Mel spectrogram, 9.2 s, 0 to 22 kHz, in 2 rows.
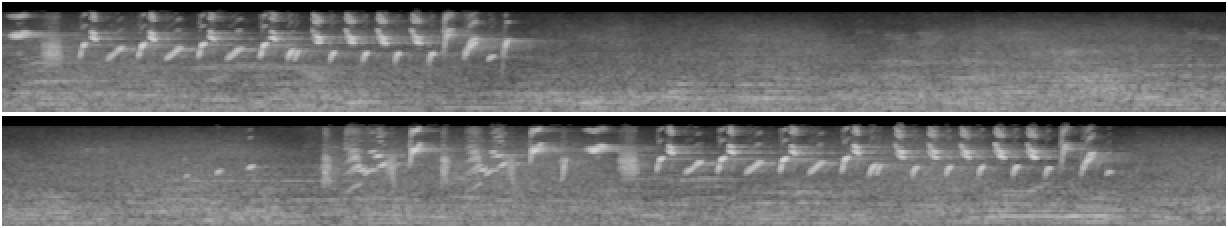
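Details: Competition song of a goldfinch of subspecies carduelis balcanica, World Championship 2022: two bright passages of rapid, high twitters and metallic trills separated by several seconds of near silence.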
